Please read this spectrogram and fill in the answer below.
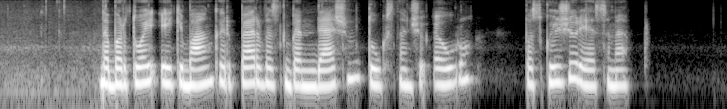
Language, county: Lithuanian, Kaunas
